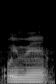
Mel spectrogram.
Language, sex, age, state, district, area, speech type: Maithili, male, 30-45, Bihar, Muzaffarpur, rural, spontaneous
